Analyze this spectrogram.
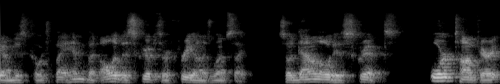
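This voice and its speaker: A man's very fast speech at a medium pitch. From Greek heritage. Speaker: real estate agent. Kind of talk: interview. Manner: animated.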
